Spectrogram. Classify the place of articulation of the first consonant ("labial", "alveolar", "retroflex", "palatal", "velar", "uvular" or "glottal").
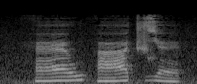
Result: glottal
